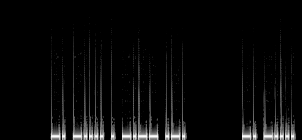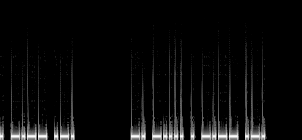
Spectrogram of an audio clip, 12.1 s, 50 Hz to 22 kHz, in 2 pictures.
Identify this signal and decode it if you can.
Morse code, heard as a keyed tone, about 22 wpm, 700 Hz. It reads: N6EYR N6EYR N6EYR
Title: USA Call Signs - 5 Characters - Repeated 3x - 22wpm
